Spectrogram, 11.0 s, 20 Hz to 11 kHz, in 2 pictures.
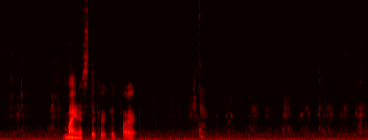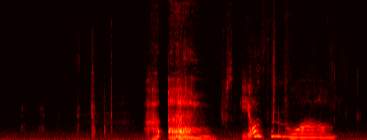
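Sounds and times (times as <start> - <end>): paper rustling and scratching: 0.0 - 1.1, 2.3 - 6.5
person coughing: 7.8 - 8.7.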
